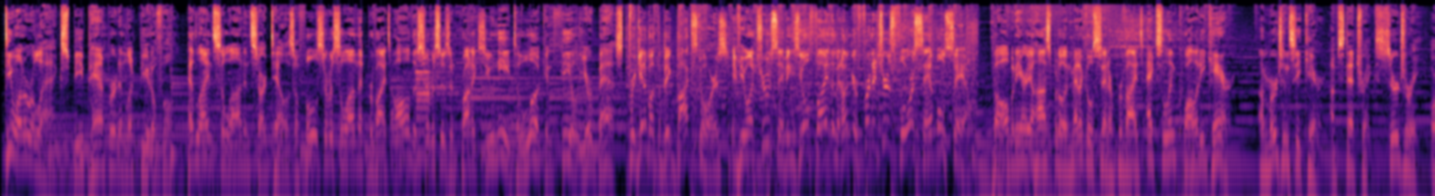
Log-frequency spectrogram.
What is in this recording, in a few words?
Commercials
